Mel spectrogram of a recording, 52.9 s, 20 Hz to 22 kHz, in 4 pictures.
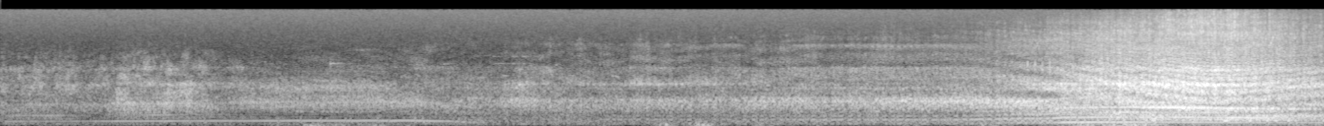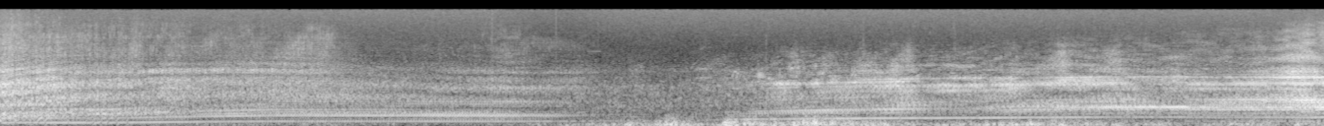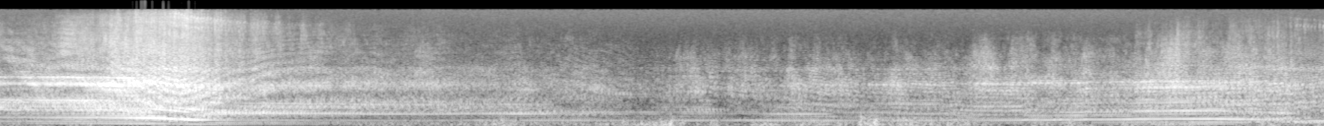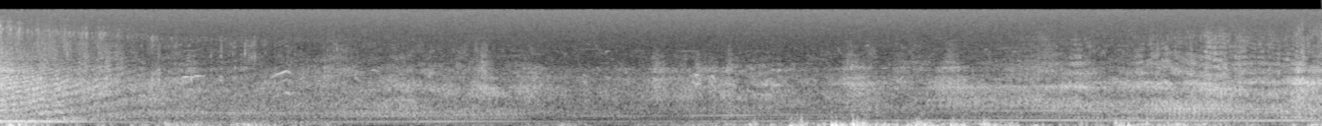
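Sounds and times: model airplane radial engine: 0.0s - 52.9s.

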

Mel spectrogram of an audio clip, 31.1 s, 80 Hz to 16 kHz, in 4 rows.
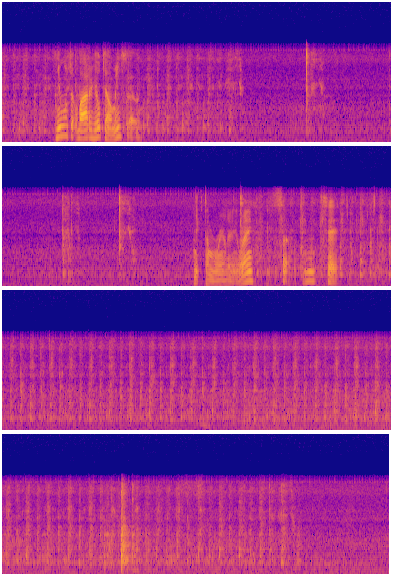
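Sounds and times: utensil stirring in metal pot: 0.0s - 4.9s, 12.2s - 29.4s.

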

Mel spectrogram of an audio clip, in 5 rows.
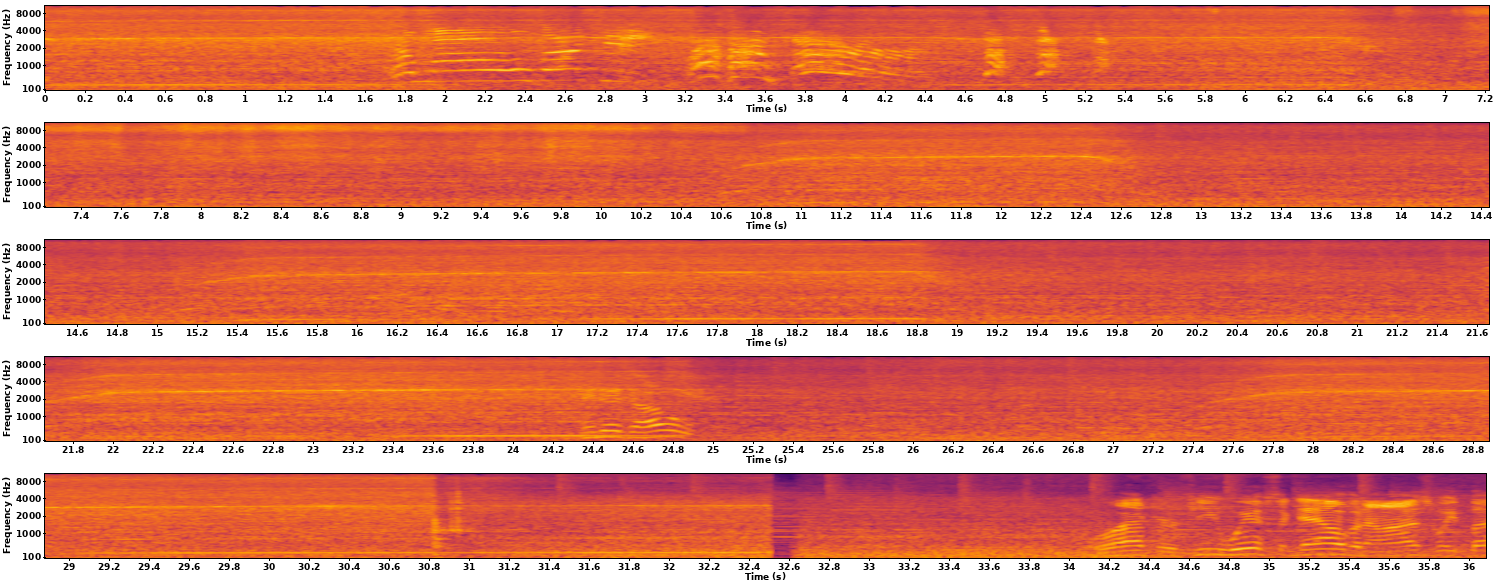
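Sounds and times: cutting torch hissing: 0.0s - 12.7s, 15.2s - 19.0s
rising whine: 0.0s - 36.0s.

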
